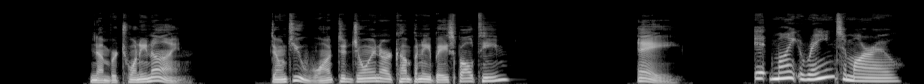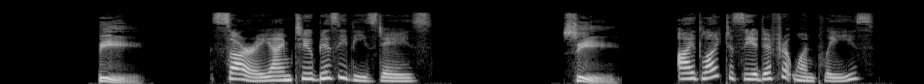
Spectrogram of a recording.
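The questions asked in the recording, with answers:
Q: Don't you want to join our company baseball team?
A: B: Sorry, I'm too busy these days.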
